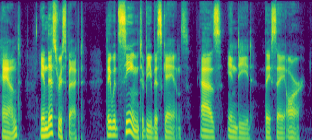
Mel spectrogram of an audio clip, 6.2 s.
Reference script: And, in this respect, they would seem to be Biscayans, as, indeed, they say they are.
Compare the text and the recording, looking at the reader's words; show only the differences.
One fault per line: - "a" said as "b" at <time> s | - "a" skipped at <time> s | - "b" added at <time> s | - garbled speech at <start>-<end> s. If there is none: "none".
- "they" skipped at 5.7 s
